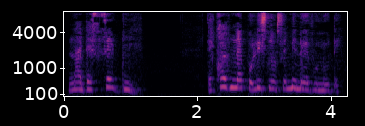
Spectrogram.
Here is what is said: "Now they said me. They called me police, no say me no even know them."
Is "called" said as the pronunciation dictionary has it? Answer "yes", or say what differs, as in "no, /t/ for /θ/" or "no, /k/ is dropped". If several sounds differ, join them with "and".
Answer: no, /l/ is dropped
